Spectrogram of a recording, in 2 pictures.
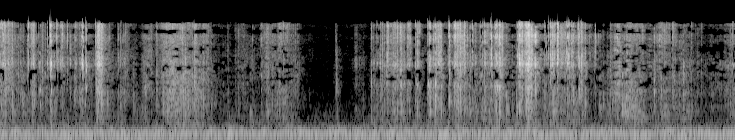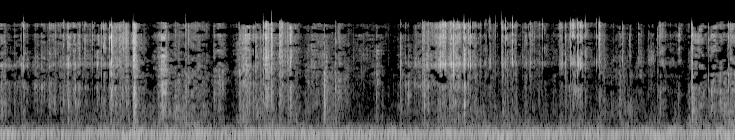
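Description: A utility knife blade scrapes across the grid-scored surface of a solid rectangular red soap bar held in a hand with a painted thumbnail, crumbling tiny red cubes off. Dense, bright, dry scratching and crackling comes in uneven bursts over a steady low hum.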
